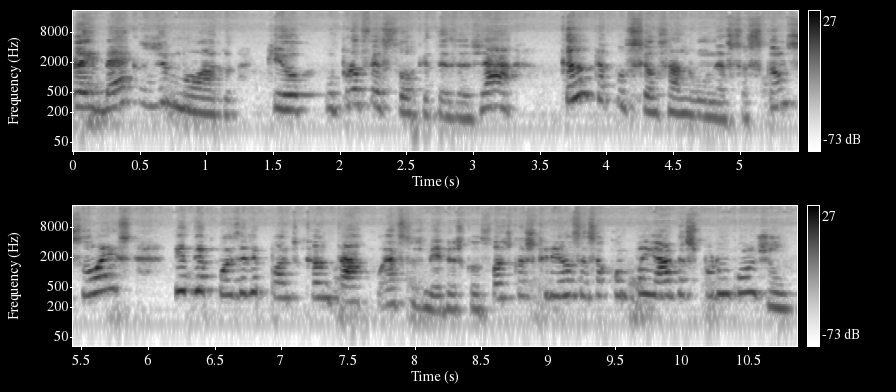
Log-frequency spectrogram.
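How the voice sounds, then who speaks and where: Her pitch high and her pace moderate, a woman speaks with very wide pitch swings and big swings in loudness. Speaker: music professor. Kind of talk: webinar talk.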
